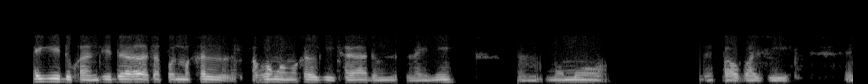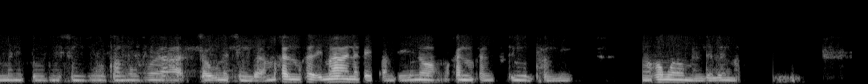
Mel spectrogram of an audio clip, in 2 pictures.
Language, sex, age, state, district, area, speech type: Manipuri, male, 30-45, Manipur, Kangpokpi, urban, conversation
